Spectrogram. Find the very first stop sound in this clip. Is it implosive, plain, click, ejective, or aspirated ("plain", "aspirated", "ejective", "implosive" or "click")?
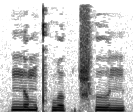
aspirated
